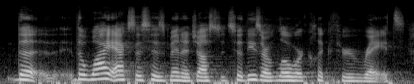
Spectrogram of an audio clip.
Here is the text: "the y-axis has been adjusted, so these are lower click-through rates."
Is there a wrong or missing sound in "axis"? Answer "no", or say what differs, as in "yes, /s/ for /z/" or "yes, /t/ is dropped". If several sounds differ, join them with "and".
no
